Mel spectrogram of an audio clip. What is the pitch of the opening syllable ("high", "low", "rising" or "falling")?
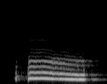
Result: falling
